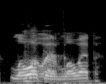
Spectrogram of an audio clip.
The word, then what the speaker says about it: Loeb: the guy's name obvi is it avi leb is that how do you say it uh lo loeb yeah he he's he's like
